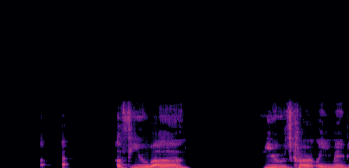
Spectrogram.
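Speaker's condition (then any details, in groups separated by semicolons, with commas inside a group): Cerebral palsy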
